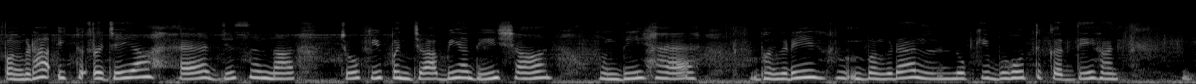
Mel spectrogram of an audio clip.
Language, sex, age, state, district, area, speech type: Punjabi, female, 18-30, Punjab, Fazilka, rural, spontaneous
